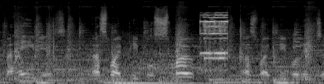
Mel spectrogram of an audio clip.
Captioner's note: phone ringing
